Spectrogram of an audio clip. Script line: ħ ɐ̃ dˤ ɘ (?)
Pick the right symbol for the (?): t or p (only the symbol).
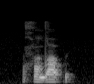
p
